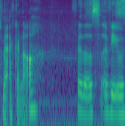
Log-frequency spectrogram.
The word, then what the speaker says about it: Mackinac: And we do know that it is pronounced Mackinac for those of you who sorry, telling us.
